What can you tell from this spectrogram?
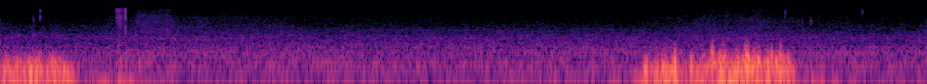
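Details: Two short bursts of low, muffled bumping and rustling stand out against a faint steady hiss. No bark, whine or other animal call can be picked out.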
